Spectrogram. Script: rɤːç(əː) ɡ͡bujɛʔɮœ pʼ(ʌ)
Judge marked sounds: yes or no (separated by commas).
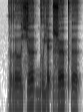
yes, no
